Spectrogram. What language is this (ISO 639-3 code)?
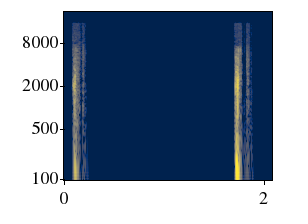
uzb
